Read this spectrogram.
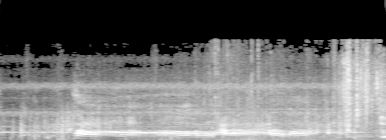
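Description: A man screams in agony, loud and close.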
